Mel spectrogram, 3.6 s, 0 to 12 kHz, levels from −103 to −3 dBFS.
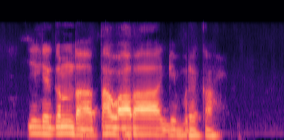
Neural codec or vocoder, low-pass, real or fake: codec, 16 kHz, 2 kbps, X-Codec, HuBERT features, trained on balanced general audio; 7.2 kHz; fake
